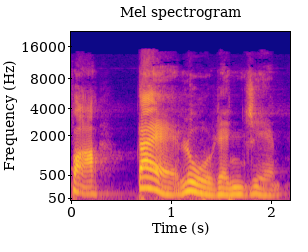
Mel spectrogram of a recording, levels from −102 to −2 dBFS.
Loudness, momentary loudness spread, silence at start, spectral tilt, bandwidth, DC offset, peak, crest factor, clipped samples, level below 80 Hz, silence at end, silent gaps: -17 LUFS; 13 LU; 0 s; -4.5 dB/octave; 15.5 kHz; under 0.1%; 0 dBFS; 16 dB; under 0.1%; -44 dBFS; 0.1 s; none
